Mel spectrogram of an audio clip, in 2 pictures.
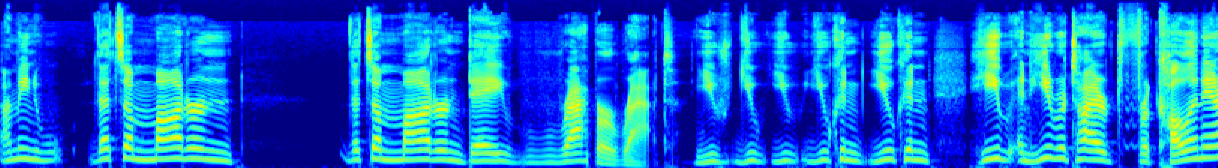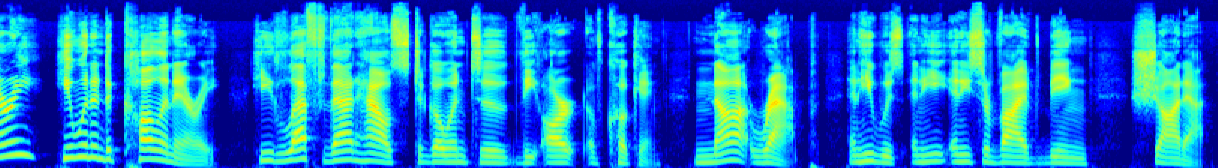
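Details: Adult man who stutters, with repetitions of words and syllables, and says some words are harder to say on some days; stuttering.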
